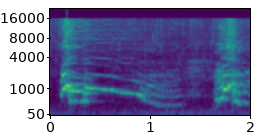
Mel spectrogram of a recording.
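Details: Bluetick Coonhound puppy, six months old, protesting the stairs with a loud howl that holds steady then sinks in pitch over about a second, followed by a second, shorter howl. A person keeps calling it down.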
